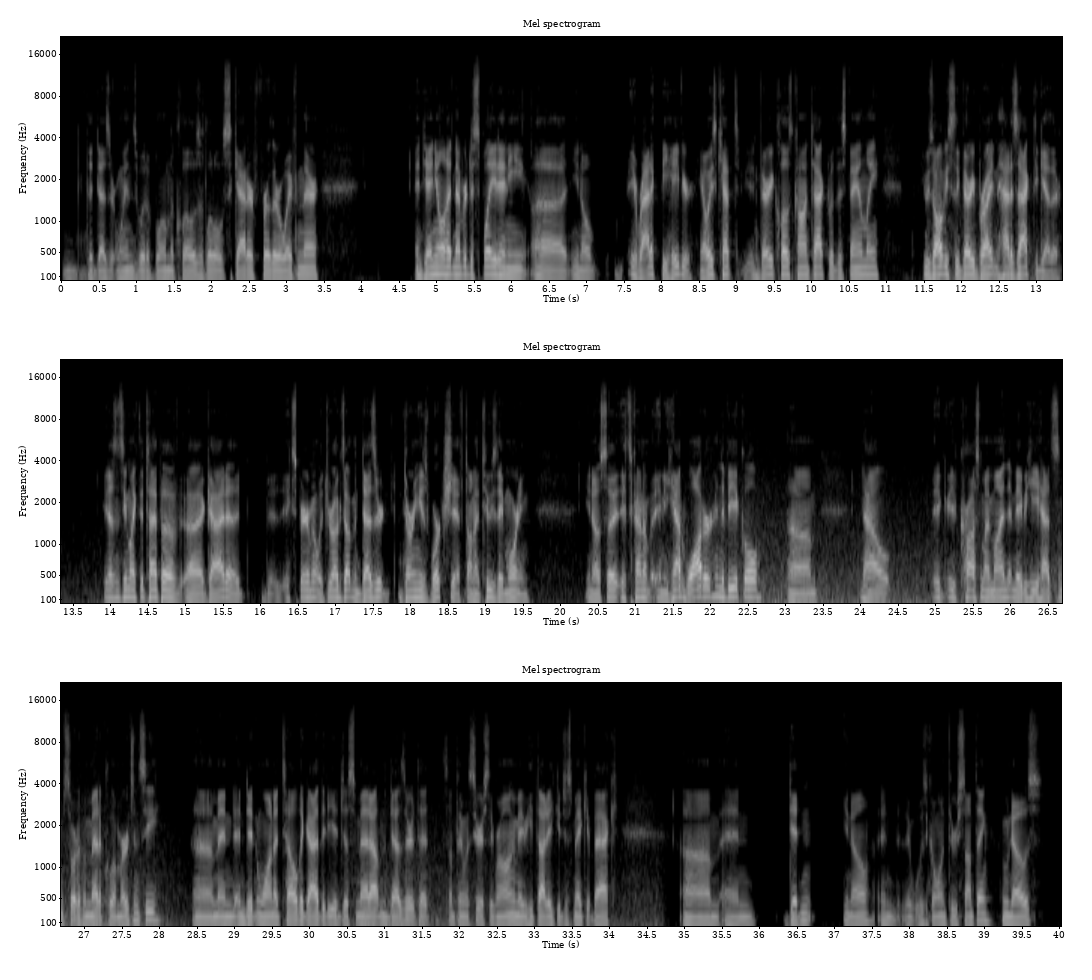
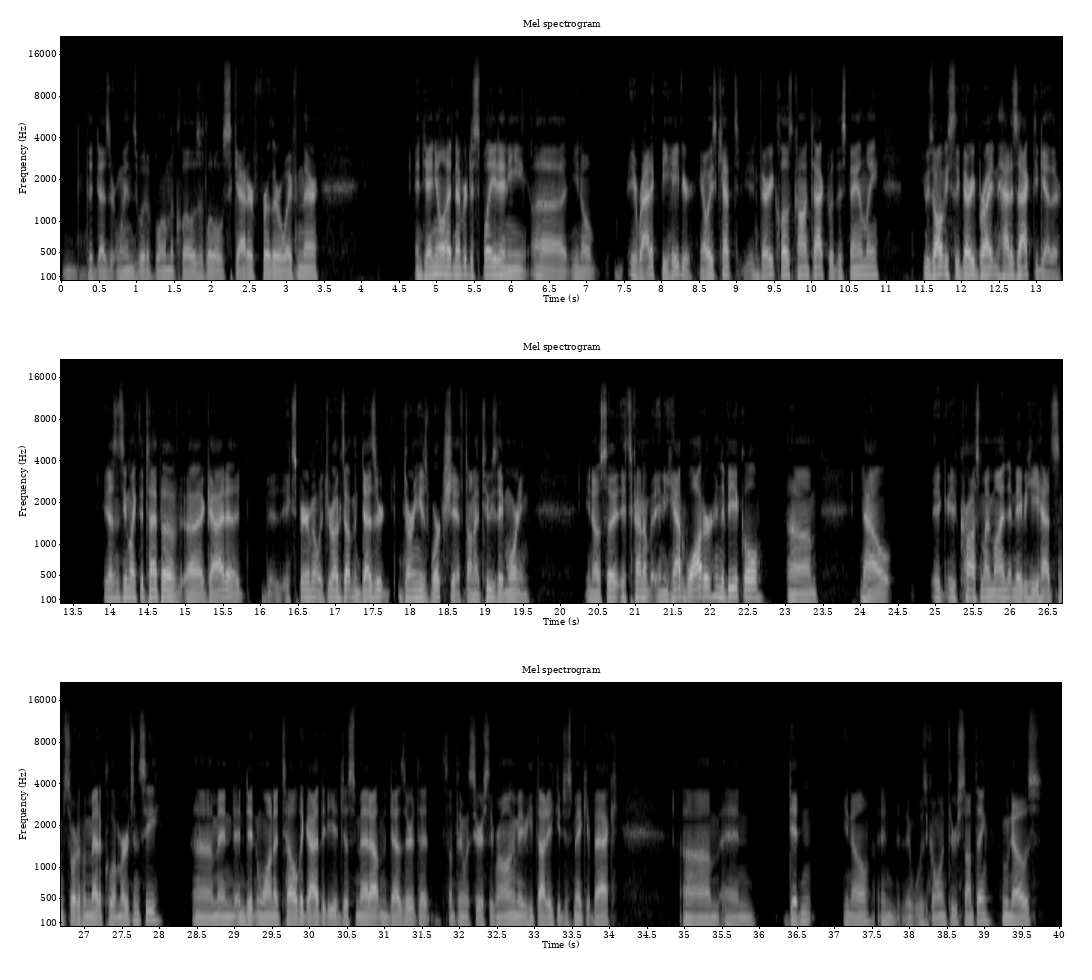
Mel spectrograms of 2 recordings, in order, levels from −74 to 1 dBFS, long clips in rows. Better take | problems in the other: second | wind noise on the microphone; occasional gusts; from 12 to 35 s; 25 dB below the speech

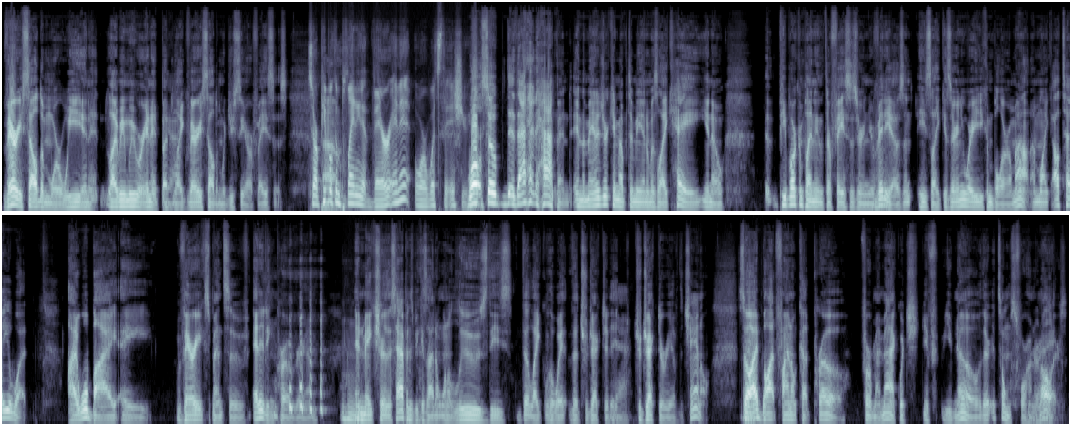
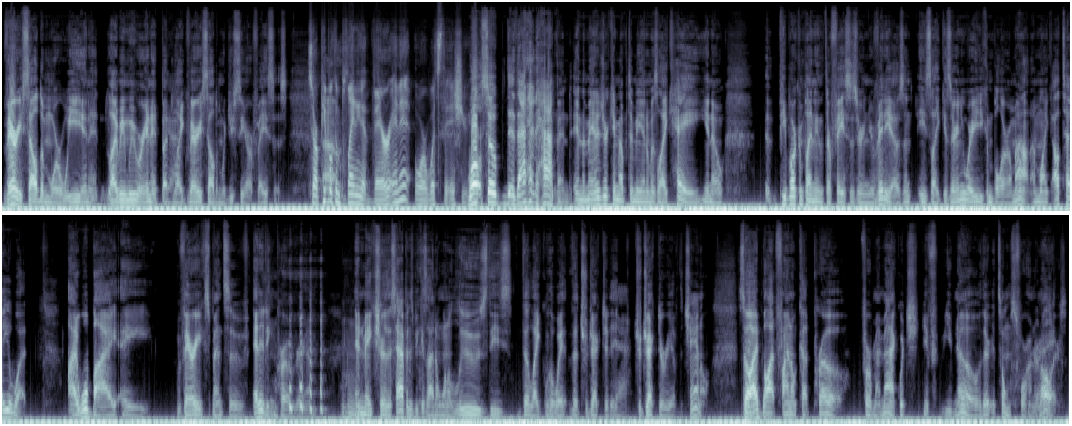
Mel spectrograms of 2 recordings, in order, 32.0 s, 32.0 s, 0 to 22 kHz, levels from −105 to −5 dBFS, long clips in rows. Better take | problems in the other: first | low rumble; faint; throughout; 20 dB below the speech

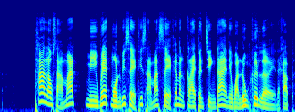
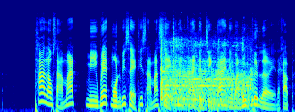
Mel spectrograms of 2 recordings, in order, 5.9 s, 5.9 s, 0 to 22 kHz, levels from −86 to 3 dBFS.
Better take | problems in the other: first | door banging; loud; from 3 to 5 s; peak 3 dB above the speech

